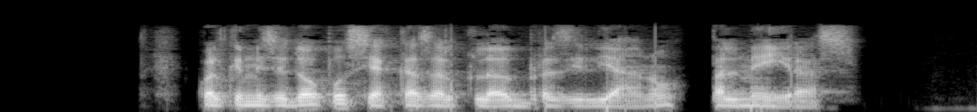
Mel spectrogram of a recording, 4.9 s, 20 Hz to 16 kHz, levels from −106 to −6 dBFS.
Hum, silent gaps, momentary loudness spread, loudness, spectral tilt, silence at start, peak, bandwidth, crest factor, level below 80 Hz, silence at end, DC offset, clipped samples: none; 0.94-0.98 s, 3.45-3.55 s; 8 LU; -21 LUFS; -5.5 dB/octave; 0.8 s; -4 dBFS; 7.8 kHz; 20 dB; -56 dBFS; 0.65 s; under 0.1%; under 0.1%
